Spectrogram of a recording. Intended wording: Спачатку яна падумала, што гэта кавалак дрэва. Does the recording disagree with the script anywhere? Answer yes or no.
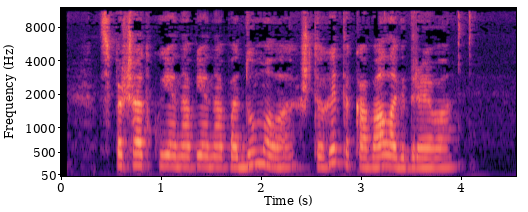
yes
